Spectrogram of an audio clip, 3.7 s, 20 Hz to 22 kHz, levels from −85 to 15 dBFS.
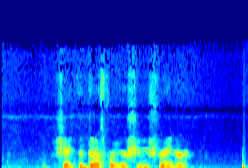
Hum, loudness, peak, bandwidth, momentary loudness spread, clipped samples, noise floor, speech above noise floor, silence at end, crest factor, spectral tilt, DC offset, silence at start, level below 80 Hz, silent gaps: none; -18 LUFS; -2 dBFS; 16 kHz; 10 LU; under 0.1%; -54 dBFS; 37 dB; 0 s; 18 dB; -6 dB/octave; under 0.1%; 0.65 s; -38 dBFS; none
